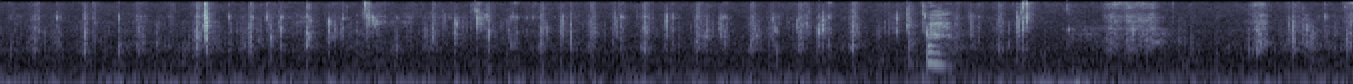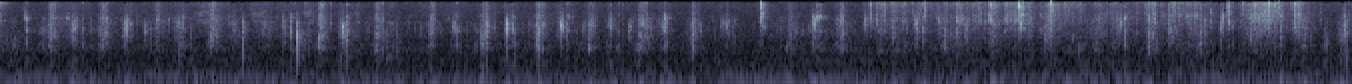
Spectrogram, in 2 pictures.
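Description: Close-miked chewing and wet mouth sounds of someone eating kimchi fried rice, as a run of small clicks and smacks. Near the end, dry sheets of seaweed (gim) crackle as they are picked up.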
